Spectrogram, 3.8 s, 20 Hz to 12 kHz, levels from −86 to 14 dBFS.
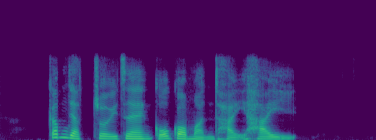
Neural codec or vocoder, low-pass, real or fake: codec, 16 kHz, 1 kbps, X-Codec, HuBERT features, trained on LibriSpeech; 7.2 kHz; fake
